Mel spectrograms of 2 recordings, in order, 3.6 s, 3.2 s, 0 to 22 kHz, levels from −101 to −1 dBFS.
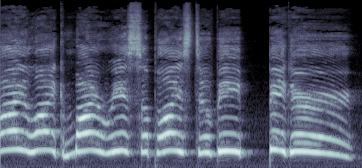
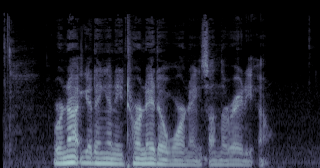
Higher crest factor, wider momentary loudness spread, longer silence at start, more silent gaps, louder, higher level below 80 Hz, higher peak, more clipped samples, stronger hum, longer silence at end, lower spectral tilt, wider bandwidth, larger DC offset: second, 14 dB vs 20 dB; second, 5 LU vs 14 LU; second, 0 s vs 0.55 s; neither; first, -18 LUFS vs -37 LUFS; about the same, -66 dBFS vs -64 dBFS; first, -4 dBFS vs -18 dBFS; neither; neither; second, 0.1 s vs 0.55 s; second, -1.5 dB/octave vs -6.5 dB/octave; first, 17.5 kHz vs 14.5 kHz; neither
